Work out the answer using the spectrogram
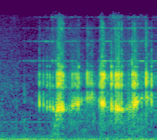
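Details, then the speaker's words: Fishing reel with a working anti-reverse, handle wound backward: rapid raspy croaking bursts, six or seven a second. It winds smoothly forward; the reverse croak is the only known fault and may not be fixable. "hear that that's what happens when you wind it in reverse forward it sounds fine that sounds horrible"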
